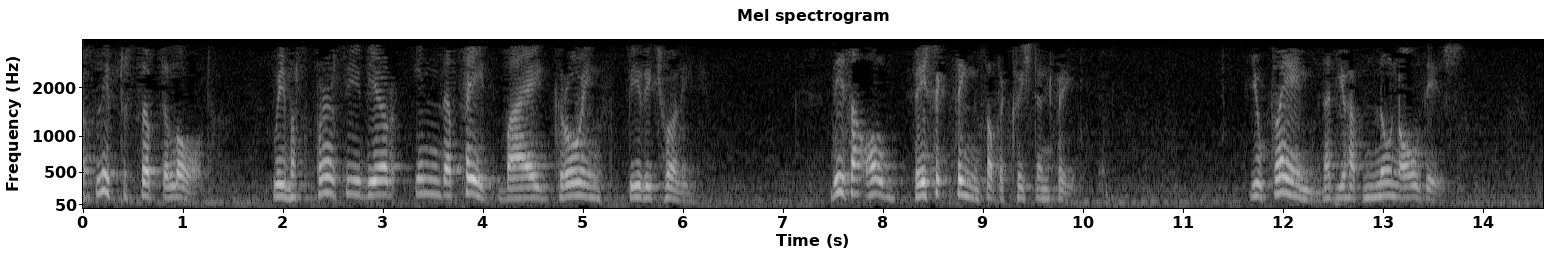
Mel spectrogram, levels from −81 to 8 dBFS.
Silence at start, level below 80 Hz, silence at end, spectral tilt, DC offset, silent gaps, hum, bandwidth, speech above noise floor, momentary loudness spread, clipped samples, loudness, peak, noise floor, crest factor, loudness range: 0 s; -54 dBFS; 0 s; -11.5 dB/octave; under 0.1%; none; none; 3.9 kHz; 26 dB; 12 LU; under 0.1%; -24 LUFS; -6 dBFS; -49 dBFS; 18 dB; 6 LU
